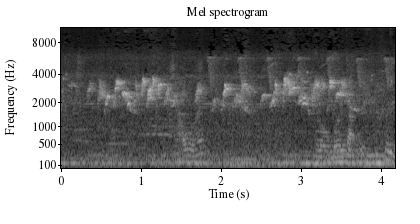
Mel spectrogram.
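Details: Red-whiskered bulbul from A Lưới singing on a competition stand: bright, warbled, fast-tumbling phrases in two bursts, with low voices murmuring underneath throughout.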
